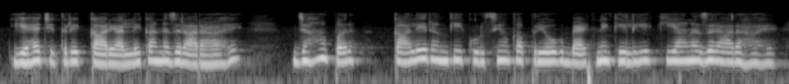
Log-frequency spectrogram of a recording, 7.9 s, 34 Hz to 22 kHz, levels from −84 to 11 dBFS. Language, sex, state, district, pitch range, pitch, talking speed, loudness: Hindi, female, Bihar, Darbhanga, 190-215 Hz, 200 Hz, 190 wpm, -15 LUFS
